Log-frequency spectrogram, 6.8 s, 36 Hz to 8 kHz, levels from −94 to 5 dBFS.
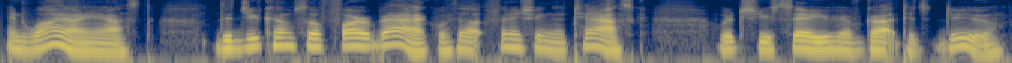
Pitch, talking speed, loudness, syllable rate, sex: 125 Hz, 195 wpm, -18 LUFS, 4.6 syllables/s, male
